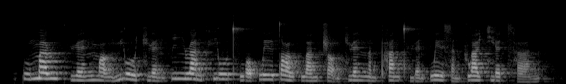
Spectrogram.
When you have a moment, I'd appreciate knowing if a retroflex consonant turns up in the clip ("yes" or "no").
yes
